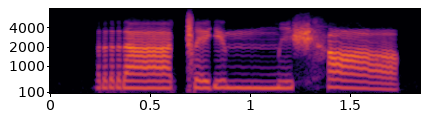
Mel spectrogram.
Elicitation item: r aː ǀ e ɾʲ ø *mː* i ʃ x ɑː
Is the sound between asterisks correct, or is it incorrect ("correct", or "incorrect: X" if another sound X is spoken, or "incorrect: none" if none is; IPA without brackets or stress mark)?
correct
